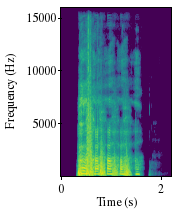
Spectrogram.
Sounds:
Laughter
